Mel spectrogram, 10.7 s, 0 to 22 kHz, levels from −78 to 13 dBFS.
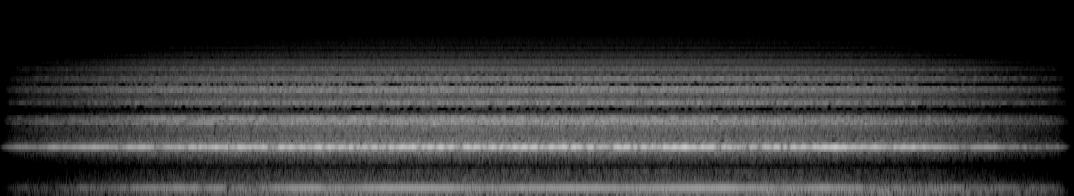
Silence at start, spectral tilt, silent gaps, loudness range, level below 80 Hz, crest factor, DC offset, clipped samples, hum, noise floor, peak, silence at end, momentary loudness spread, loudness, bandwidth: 0.15 s; -1.5 dB/octave; none; 5 LU; -48 dBFS; 14 dB; under 0.1%; under 0.1%; none; -43 dBFS; -4 dBFS; 0.15 s; 15 LU; -17 LUFS; 9.4 kHz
